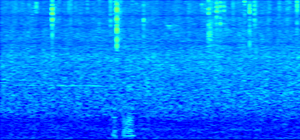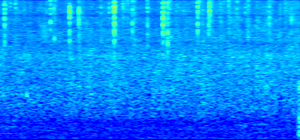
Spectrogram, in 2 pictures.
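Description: Steady rain falling, with individual drops ticking close by now and then.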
